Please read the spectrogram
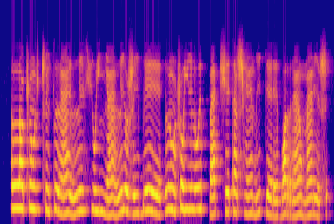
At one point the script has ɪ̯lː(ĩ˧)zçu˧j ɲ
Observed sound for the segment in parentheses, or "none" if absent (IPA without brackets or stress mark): i˧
